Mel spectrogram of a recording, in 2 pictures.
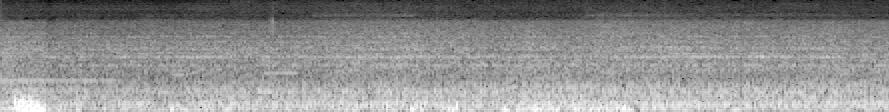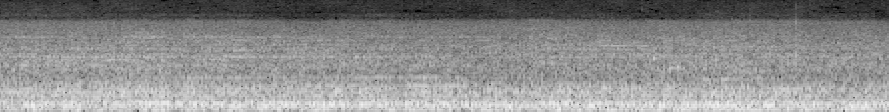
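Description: Passenger train rolling away along the track: a loud knock right at the start and a few softer knocks about two to three seconds in, then a steady low rumble.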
